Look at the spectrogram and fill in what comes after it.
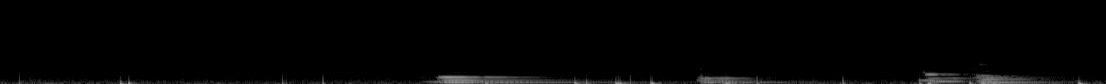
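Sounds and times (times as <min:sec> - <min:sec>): soft low thuds: 0:04.4 - 0:07.8.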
